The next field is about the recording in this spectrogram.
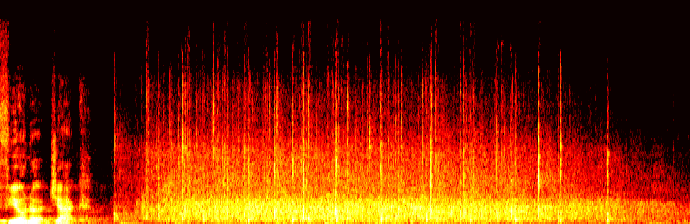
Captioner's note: applause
